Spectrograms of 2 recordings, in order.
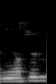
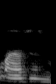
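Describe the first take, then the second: First: The first syllable sounds like 'mee'. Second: The first syllable sounds like 'my'. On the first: "মিওসিসের উচ্চারণ দুইটা, একটা মিওসিস বলে" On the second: "কেউ মায়োসিস বলে"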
